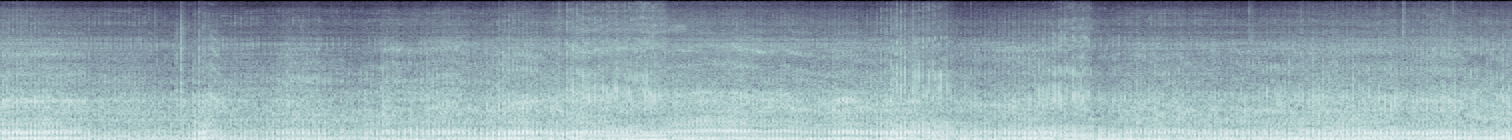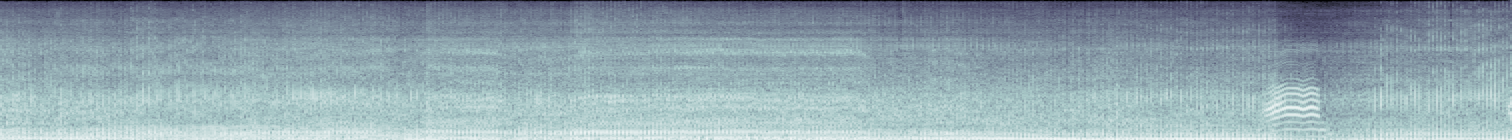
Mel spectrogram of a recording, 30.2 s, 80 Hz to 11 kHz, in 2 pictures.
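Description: Honda CRF230F dirt bike's single-cylinder four-stroke engine running under the rider as it is ridden along a trail, the throttle rising and falling. Near the end the engine sound drops as the bike slows to a stop.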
